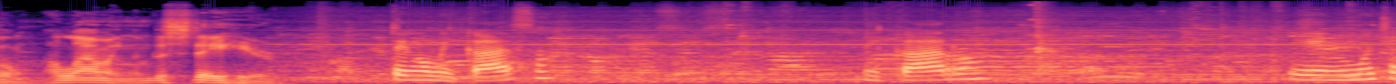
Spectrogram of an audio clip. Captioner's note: speaking in Spanish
